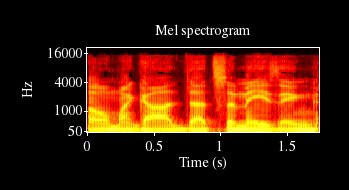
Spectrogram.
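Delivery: ordinary delivery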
